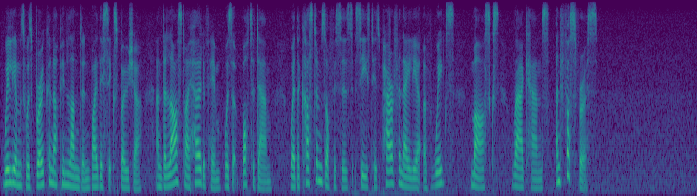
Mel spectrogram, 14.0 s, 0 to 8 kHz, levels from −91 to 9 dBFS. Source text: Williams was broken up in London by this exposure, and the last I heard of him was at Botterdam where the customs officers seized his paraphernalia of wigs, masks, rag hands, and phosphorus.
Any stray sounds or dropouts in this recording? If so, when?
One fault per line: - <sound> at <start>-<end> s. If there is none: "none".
none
